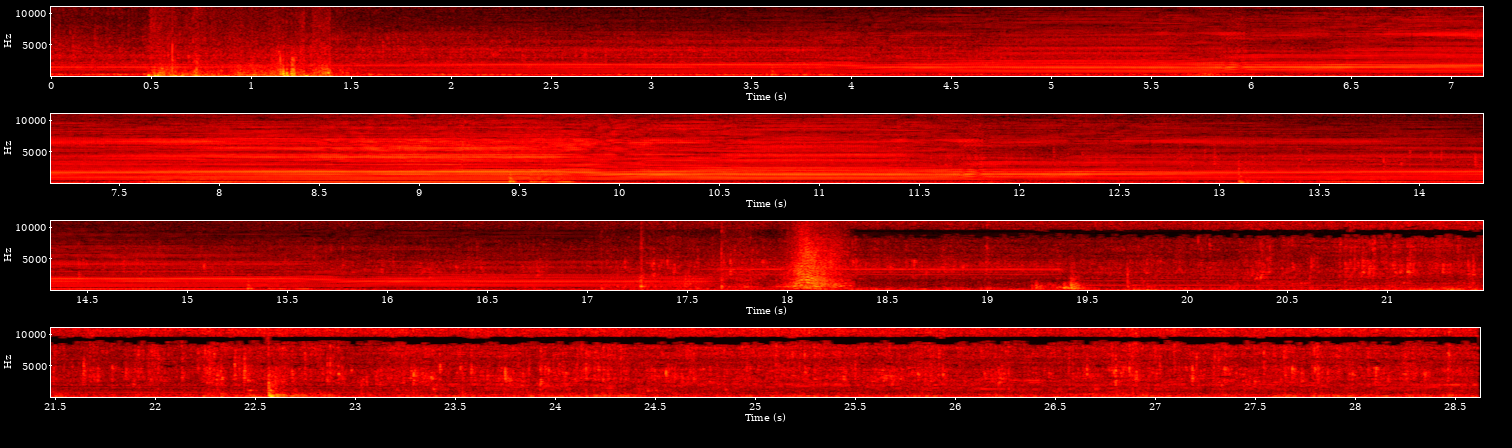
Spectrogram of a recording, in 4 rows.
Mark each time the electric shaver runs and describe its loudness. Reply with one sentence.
The electric shaver can be heard from 0.0 to 28.5 s, getting louder then quieter.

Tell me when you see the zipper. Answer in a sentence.
The zipper can be heard from 0.5 to 1.6 s and from 17.1 to 18.4 s.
